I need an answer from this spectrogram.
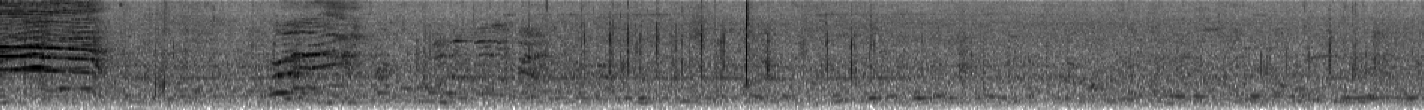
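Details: One of two pet cats asking for food: a sharp, loud meow, a second wavering meow about two seconds later, then soft clicks and light rustling in a quiet room.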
